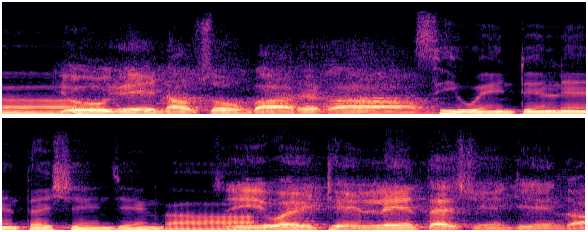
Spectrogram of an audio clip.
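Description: Buddhist monk chanting verses in a slow melody of long, held notes, a single man's voice with brief breaks for breath.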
